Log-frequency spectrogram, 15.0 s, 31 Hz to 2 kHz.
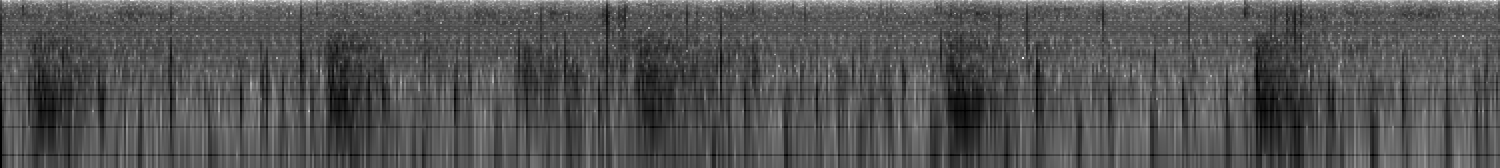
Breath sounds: Inhalation: 0.16-1.18 s, 3.14-3.93 s, 6.28-7.07 s, 9.35-10.13 s, 12.52-13.49 s

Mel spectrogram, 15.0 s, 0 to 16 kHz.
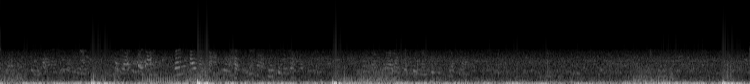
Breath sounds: Inhalation: 7.12-8.18 s, 12.56-13.63 s

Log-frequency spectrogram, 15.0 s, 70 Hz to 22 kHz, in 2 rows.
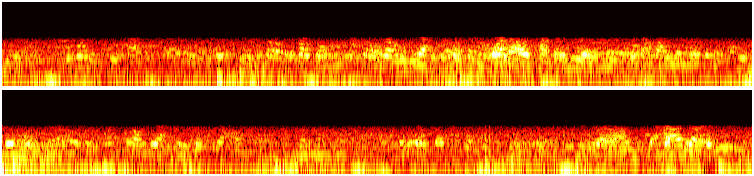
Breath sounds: Inhalation: 2.07-3.17 s, 4.46-5.57 s, 7.41-8.51 s, 10.26-11.36 s, 12.29-13.39 s, 14.69-15.00 s

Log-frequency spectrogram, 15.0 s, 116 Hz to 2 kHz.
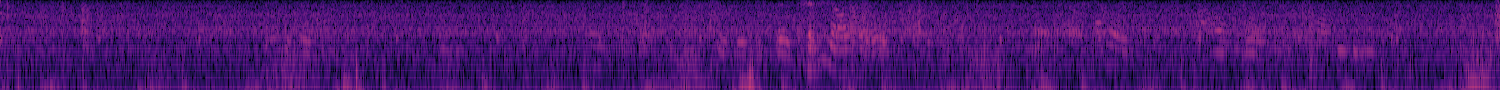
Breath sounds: Inhalation: 2.40-3.19 s, 6.35-7.24 s, 9.40-10.07 s, 14.48-15.00 s
Exhalation: 3.21-3.68 s, 7.25-7.66 s, 10.29-10.66 s

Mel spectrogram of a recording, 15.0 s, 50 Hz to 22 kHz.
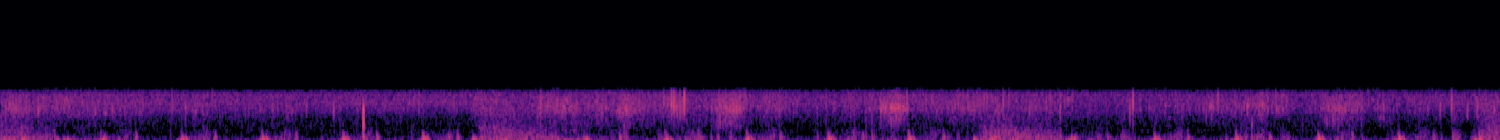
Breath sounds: Inhalation: 4.67-5.90 s, 9.71-10.79 s

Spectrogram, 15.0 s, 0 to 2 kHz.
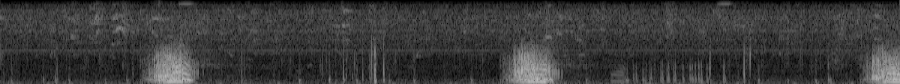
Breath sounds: Inhalation: 2.35-3.34 s, 8.41-9.39 s, 14.36-15.00 s
Crackles: 2.35-3.34 s, 8.41-9.39 s, 14.36-15.00 s

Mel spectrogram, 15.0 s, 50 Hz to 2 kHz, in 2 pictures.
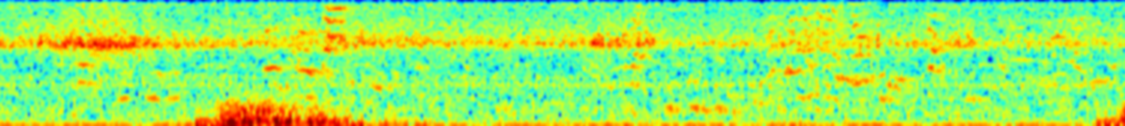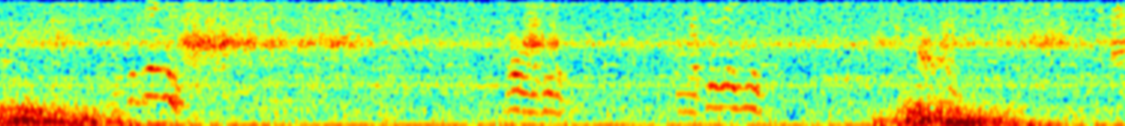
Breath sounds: Inhalation: 1.17-2.67 s, 7.22-8.72 s, 13.25-14.68 s
Exhalation: 8.72-10.14 s

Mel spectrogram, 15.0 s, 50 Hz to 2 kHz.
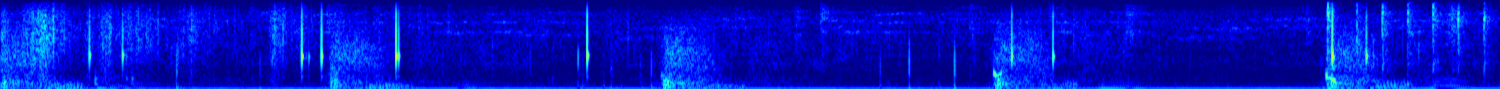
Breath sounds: Inhalation: 0.00-0.82 s, 3.19-4.00 s, 6.60-7.42 s, 9.92-10.74 s, 13.24-14.06 s

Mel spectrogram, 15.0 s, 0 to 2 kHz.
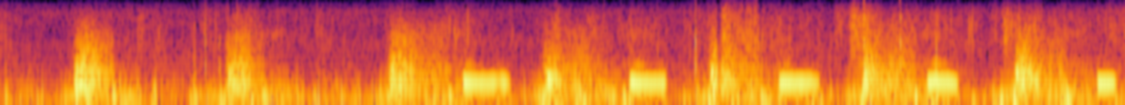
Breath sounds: Inhalation: 0.89-1.60 s, 2.96-3.66 s, 5.18-6.02 s, 7.23-8.11 s, 9.47-10.22 s, 11.50-12.25 s, 13.55-14.32 s
Wheeze: 6.09-6.89 s, 8.35-8.98 s, 10.38-11.01 s, 12.33-12.96 s, 13.55-13.99 s, 14.67-15.00 s

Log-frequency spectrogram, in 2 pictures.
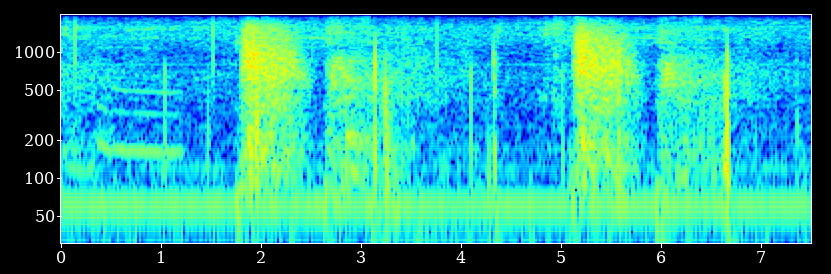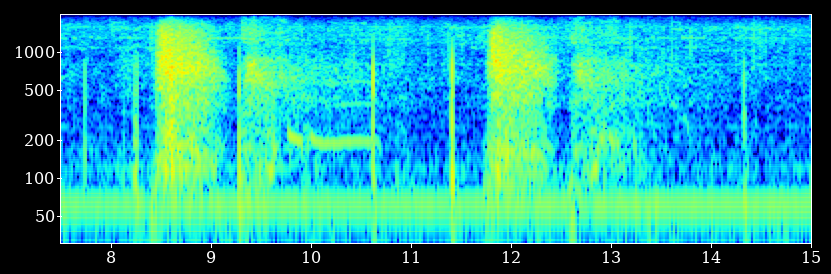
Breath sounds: Inhalation: 1.70-2.50 s, 5.04-5.80 s, 8.40-9.16 s, 11.74-12.56 s
Exhalation: 2.58-3.38 s, 5.94-6.70 s, 9.28-10.80 s, 12.60-13.66 s
Wheeze: 0.24-1.26 s, 9.72-10.80 s

